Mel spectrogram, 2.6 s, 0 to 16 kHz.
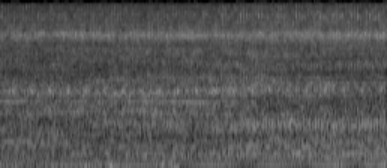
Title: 21 - 24.12.18 BMW e39 m54 cold start engine knocking or rattling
